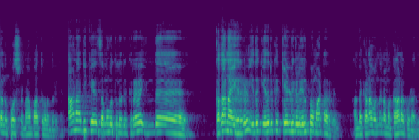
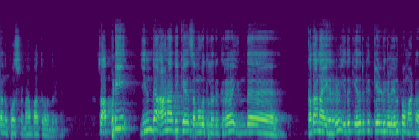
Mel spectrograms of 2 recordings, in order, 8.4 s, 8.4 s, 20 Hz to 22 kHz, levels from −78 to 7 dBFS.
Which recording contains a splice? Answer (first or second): first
